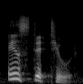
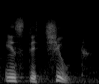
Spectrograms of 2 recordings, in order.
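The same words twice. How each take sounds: First: The last syllable sounds like 'too'. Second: The last syllable sounds like 'chew'. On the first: The speaker calls it right. "two, two" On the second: The speaker calls it wrong. "not chew"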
